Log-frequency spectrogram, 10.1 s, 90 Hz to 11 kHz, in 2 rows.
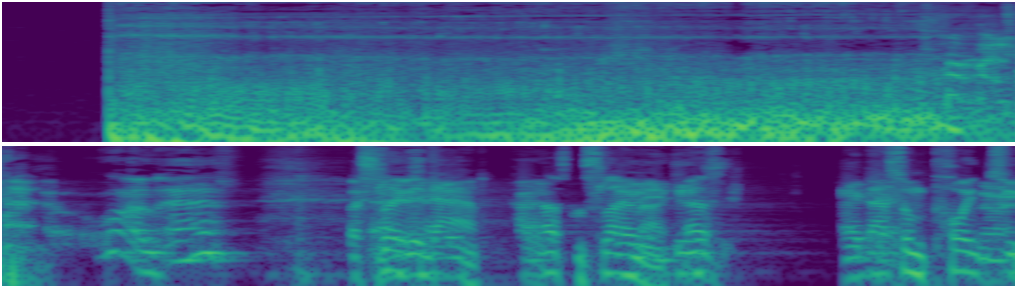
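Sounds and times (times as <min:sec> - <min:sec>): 
short breathy voiced sounds: 0:00.5 - 0:05.3
voice imitating a grenade explosion: 0:00.5 - 0:05.3
speech: 0:06.8 - 0:10.1.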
